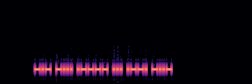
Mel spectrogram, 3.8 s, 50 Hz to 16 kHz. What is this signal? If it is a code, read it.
Morse code, heard as a keyed tone, about 46 wpm, 700 Hz. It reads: KB1SPX
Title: USA Call Signs - 6 Characters - 2x Character Spacing - 45wpm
